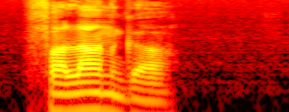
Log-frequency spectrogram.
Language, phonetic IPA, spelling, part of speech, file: Polish, [faˈlãŋɡa], falanga, noun, Pl-falanga.ogg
